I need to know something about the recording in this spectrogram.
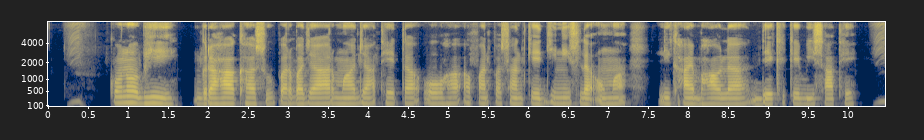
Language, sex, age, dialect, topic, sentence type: Chhattisgarhi, male, 41-45, Western/Budati/Khatahi, agriculture, statement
